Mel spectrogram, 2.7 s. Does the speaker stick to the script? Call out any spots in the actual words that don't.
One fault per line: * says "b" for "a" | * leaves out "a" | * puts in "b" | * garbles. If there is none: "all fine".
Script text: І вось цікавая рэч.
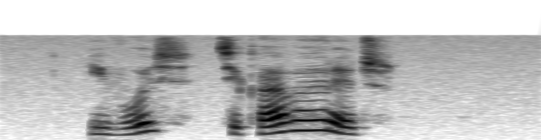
all fine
